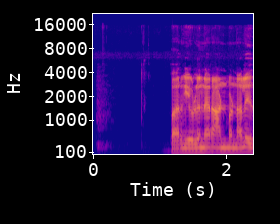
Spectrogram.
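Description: Near silence with a couple of faint ticks, then a man starts speaking a little over a second in.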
